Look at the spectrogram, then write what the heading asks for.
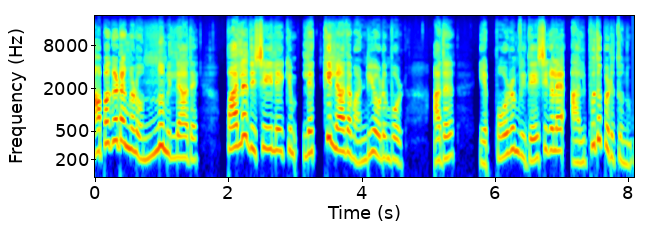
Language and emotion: Malayalam, surprised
